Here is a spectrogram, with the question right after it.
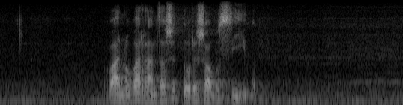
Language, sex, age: Tsonga, male, 19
